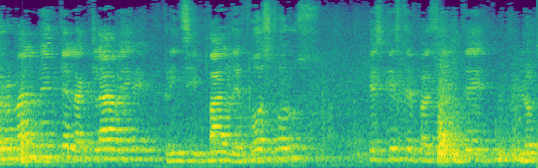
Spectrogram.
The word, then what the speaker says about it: Phosphorus: La pH en latín se pronuncia F, por eso no decimos Phosphorus, sino Phosphorus.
